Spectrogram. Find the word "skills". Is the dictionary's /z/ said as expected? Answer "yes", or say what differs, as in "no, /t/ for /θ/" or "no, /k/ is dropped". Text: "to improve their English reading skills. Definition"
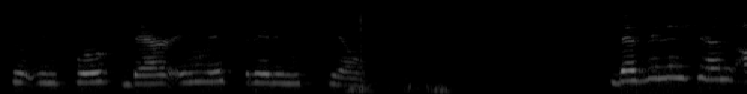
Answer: no, /z/ is dropped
